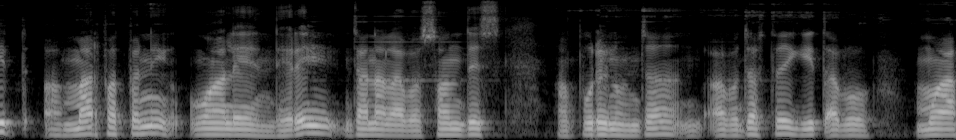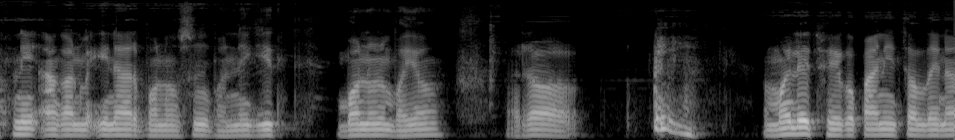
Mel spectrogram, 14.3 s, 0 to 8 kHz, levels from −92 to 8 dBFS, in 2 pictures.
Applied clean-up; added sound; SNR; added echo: neural mask model DeepFilterNet 3.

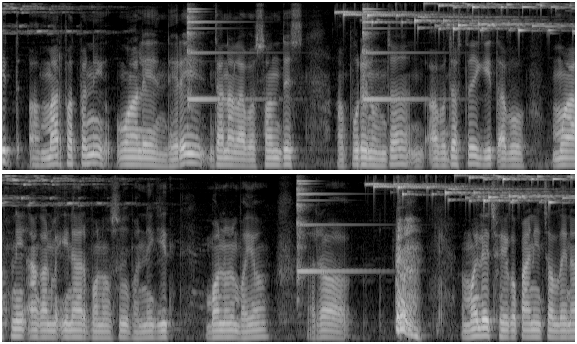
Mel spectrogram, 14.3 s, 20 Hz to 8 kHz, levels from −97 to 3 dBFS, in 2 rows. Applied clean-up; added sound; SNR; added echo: none; Chime + Bell; 6 dB; none.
